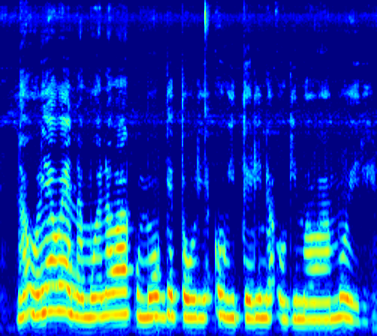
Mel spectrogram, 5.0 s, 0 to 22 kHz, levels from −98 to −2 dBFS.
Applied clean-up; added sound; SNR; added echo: none; none; none; none.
